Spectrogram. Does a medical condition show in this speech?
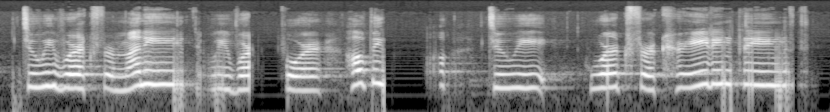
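Yes: cerebral palsy.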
